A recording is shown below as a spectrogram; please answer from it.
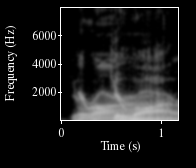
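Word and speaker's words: Giroir: Remember Brett Gerard? Oh, yeah. Yep. He worked with Dr. Furrier and Dr. Huffar, Yes. as you recall, on the COVID task Yeah. Yes. force. Pardon me, Gerard. Gerard. Gerard. It's French.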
